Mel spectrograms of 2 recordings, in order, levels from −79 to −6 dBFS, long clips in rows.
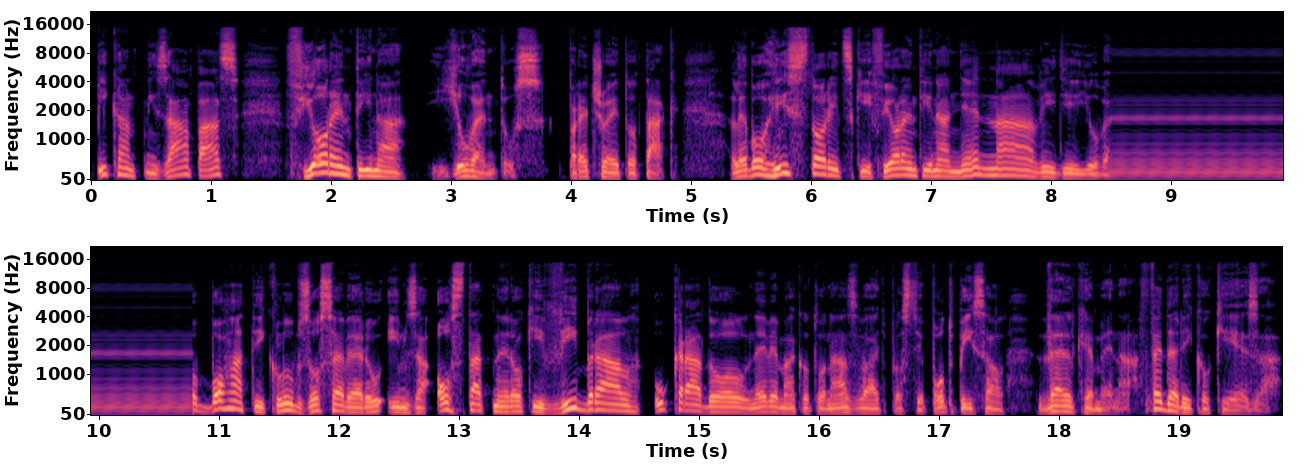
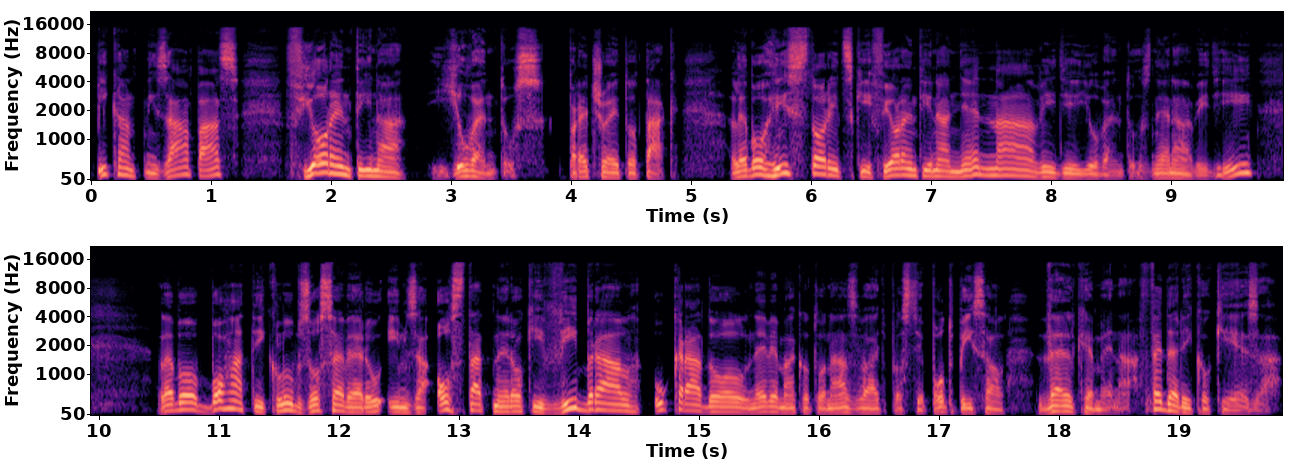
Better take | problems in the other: second | audio freezing; at 8.5 s for 2.5 s

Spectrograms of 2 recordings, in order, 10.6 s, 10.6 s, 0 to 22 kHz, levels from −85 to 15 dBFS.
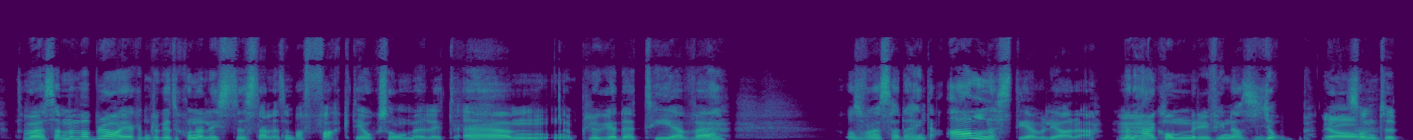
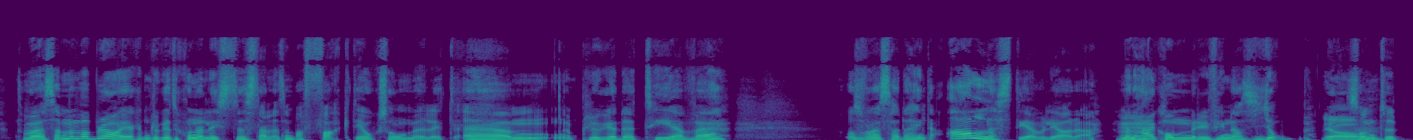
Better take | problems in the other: second | thin; somewhat; fading below 400 Hz

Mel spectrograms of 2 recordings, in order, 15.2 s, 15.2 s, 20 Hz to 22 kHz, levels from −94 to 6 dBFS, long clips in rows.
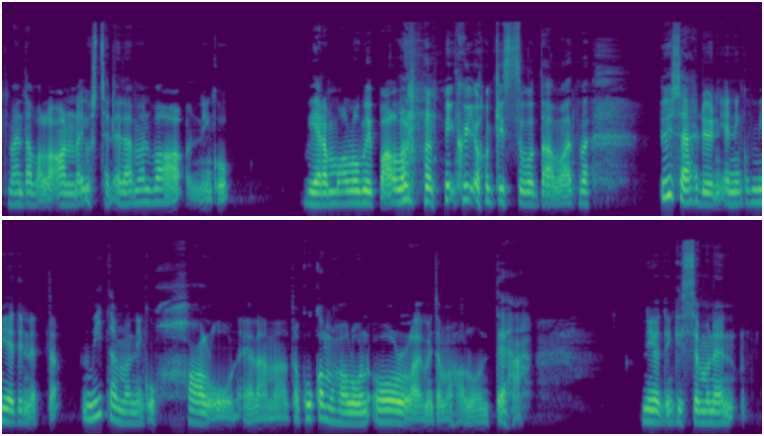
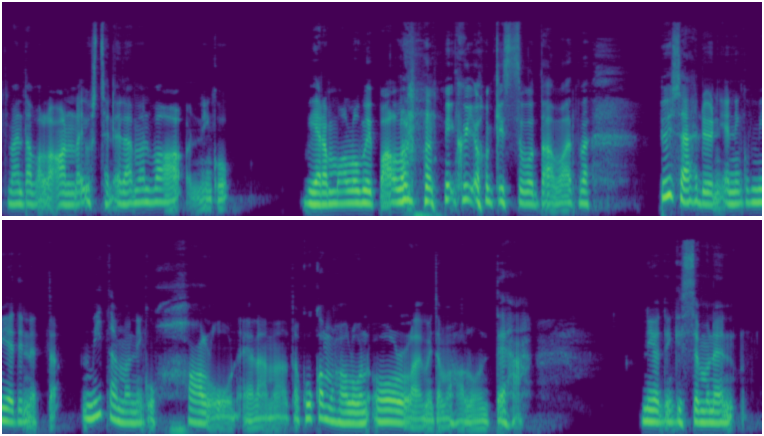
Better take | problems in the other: second | thin; very; fading below 350 Hz

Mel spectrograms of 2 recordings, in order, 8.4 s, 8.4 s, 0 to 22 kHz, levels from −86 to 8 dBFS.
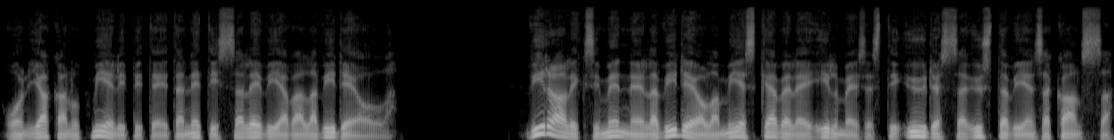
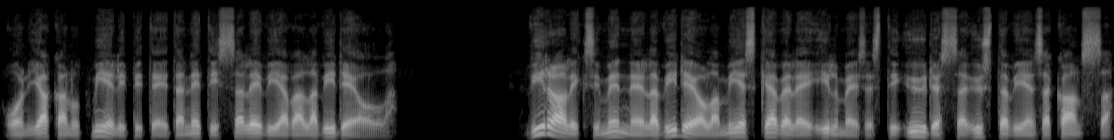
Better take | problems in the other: first | thin; somewhat; fading below 450 Hz

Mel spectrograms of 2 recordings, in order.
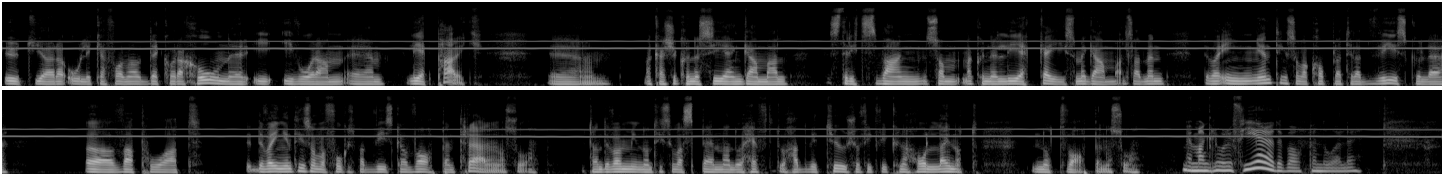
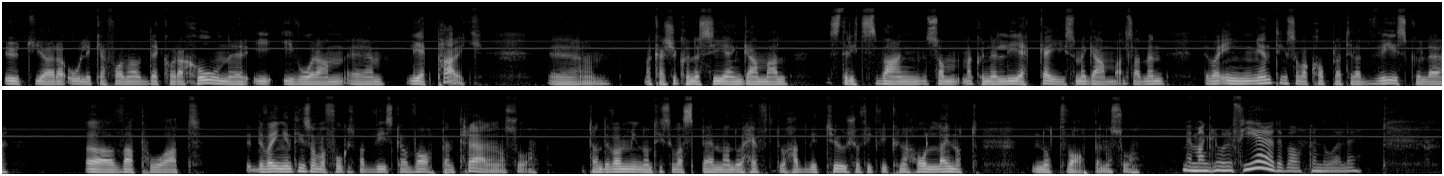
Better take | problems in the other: second | high-pitched whine; loud; throughout; 2.5 kHz, 10 dB below the speech; faint in the second

